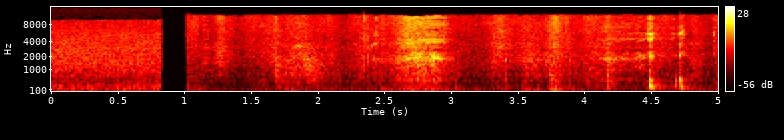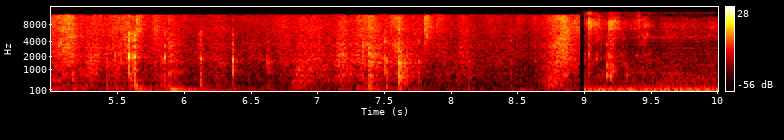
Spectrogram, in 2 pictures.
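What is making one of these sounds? A dog's paws scrabble on a couch cushion.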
